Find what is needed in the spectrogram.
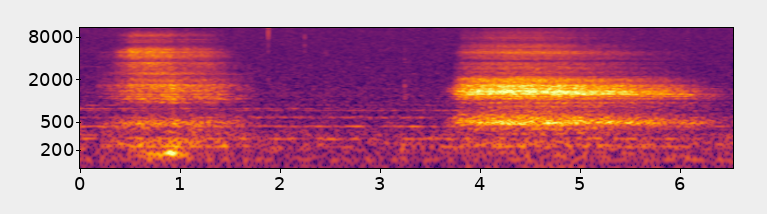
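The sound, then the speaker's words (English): Deep belly breathing: two long, airy breaths separated by a pause, the second fuller and louder and drawn out for nearly three seconds. “The breath should be deep in the belly. Should sound a bit like that.”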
